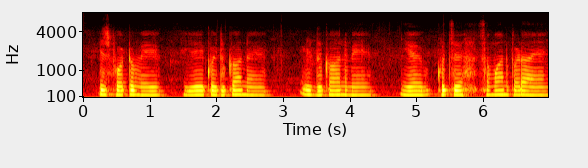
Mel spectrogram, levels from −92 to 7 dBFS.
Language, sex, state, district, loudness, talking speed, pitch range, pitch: Hindi, male, Rajasthan, Bikaner, -19 LUFS, 130 wpm, 140-150 Hz, 145 Hz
